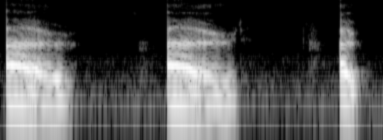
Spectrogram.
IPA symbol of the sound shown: əʊ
